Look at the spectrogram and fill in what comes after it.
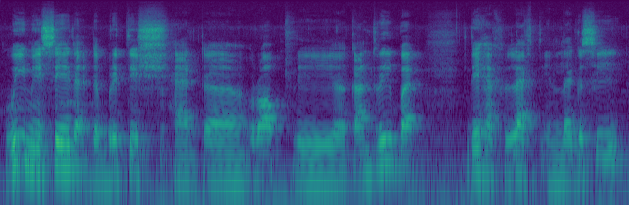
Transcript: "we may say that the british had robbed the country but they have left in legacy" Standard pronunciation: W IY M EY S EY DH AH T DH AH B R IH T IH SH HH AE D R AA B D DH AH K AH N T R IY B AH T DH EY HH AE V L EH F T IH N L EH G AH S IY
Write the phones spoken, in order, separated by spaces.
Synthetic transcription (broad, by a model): W IY M EY S EY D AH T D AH B R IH T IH SH HH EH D R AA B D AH K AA N T R IY B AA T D EY HH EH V L EH F T IH N L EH G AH S IY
